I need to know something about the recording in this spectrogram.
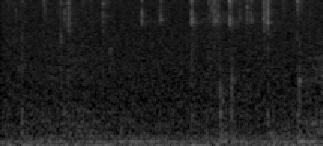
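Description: Faint computer keyboard typing: a run of soft, irregular keystrokes entering a password.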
